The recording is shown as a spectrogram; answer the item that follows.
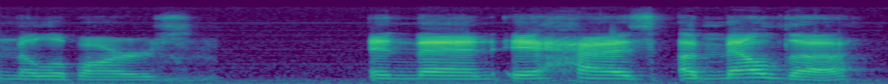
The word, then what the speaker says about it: Imelda: The icon has Humberto at 937 millibars, and then it has Imelda, is how I pronounce it, Imelda, at 958 millibars.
